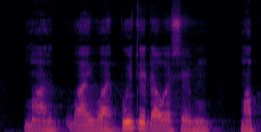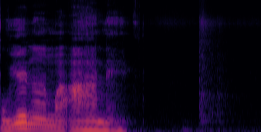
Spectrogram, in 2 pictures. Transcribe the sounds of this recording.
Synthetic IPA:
mawaiwaipuit̪̬edawese | mapujenamaʔane

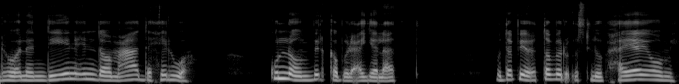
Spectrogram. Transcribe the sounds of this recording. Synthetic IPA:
lhuwaland̪ijiːnʕɪnd̪uhumʕaːd̪aħɪlwa | kulːahumbiɾkabulʕaɟalaːt̪̚ | wid̪abjʊʕt̪abɑɾʔʊsluːbħajaːjoːmi

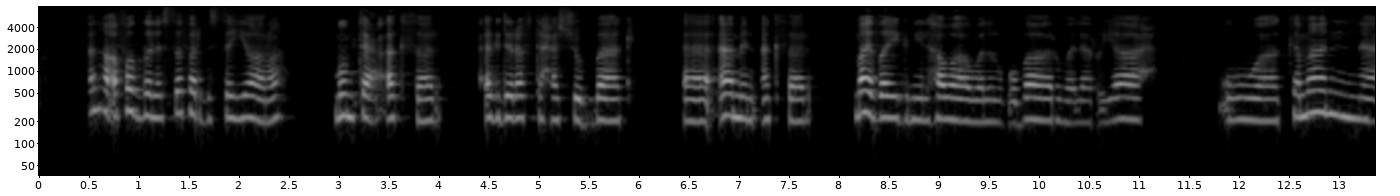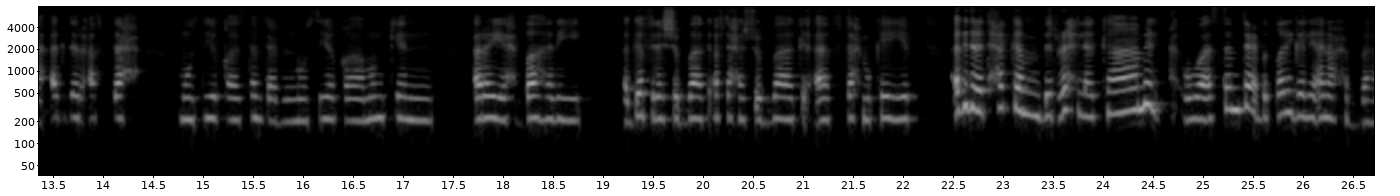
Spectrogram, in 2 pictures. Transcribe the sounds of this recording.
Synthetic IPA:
ʔanaʔɑfɑðˤːɨlɪsːafɑɾˤbɪsːajːɑːɾˤɑ | mʊmt̪ɪʕʔakθɑɾˤ | ʔaɡd̪ɑɾˤʔaft̪aħɪʃːʊbːaːk | ʔaːmɪnʔakθɑɾˤ | majðˤɑjːɪɡnilɦawawalːalɣʊbɑːɾˤwalːarːɪjaːħ | wkamaːnʔaɡd̪ɑɾˤʔaft̪aħ | muːsiːqɑʔast̪amt̪ɪʕbɪlmuːsiːqɑmʊmkɪn | ʔɑɾˤɑjːɪħðˤɑɦɾi | ʔaɡafːɪlaʃːʊbːaːkʔaft̪aħaʃːʊbːaːkʔaft̪aħmʊkajːɪf | ʔaɡd̪ɑɾˤʔat̪ħakːambɪrːɪħlakaːmɪlwɪʔast̪amt̪ɪʕbɨt̪ˤːɑɾiːɡalːiːʔanaʔaħabːha

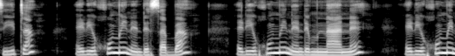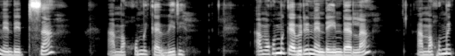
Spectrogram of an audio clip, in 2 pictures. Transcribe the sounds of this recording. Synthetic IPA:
sita | elixumine̞ːndesaβa | elixumine̞ːndemunane̞ː | lixumine̞ːndeti̥sa | a̰maxumikaβiɾi | a̰maxumikaβiɾine̞ːndeindala̰ː | maxumi

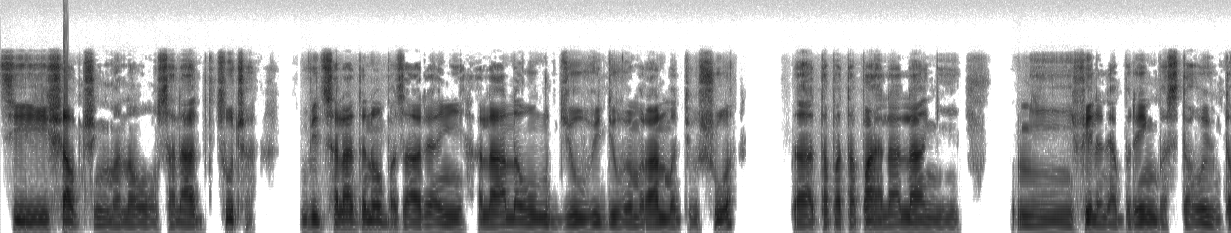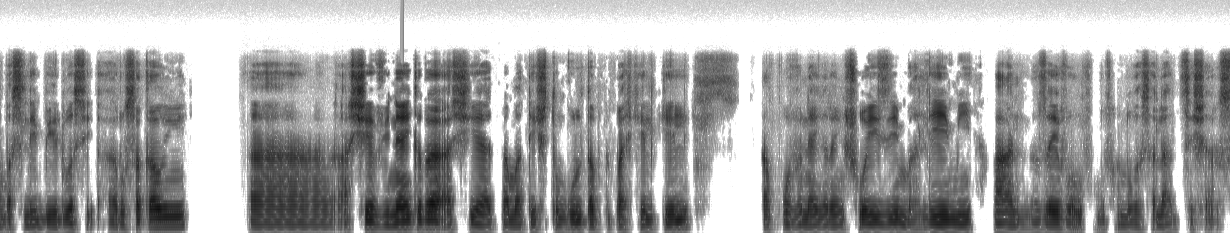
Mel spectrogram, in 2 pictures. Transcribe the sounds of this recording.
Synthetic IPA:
t͡siʃaɾʈ͡ʂiŋimanawsalad̪i̥t͡suʈ͡ʂə | mivid̪isalad̪anawbazaɾaɲihalanauŋid̪juvid̪iuvamiranumat̪iʃuə | d̪̥at̪apat̪apalalaŋi | ŋifelanabiɾeɲimbasi̥t̪awewmit̪amasilebeluasḭaɾusakawiɲi | a | a̰ʃiəvinɛɡɾəa̰ʃiət̪amat̪eʃi̥t̪uŋɡulut̪apḁt̪ḁpaʃi̥kelikeli | a̰puavinɛɡiɾeŋiʃuaizimalemianinazajavo̰ŋifumbəfanuvəsalad̪i̥seʃa̰ɾusḁ

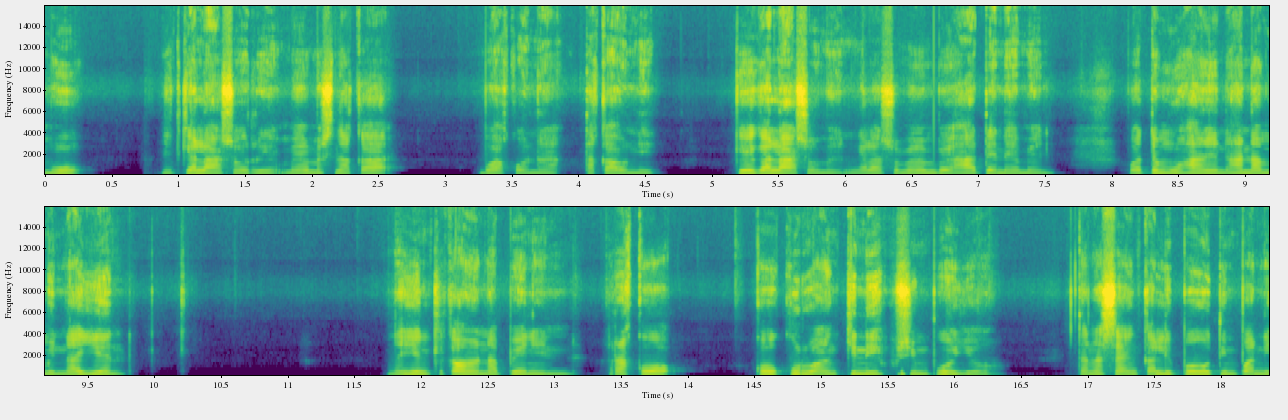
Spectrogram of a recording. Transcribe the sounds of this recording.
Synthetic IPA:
mu | nitɡalaso̞ɾiememesnaka | boako̞natakawnit̚ | ke̞ɡalaso̞me̞nɡalaso̞me̞nbe̞ɦate̞ne̞me̞n | poate̞muɦanhanaminːajen | aje̞nkekawnanape̞nin | ɾako̞ | ko̞kuɾuankinihpu̥simpuojo̞ | tanasajnkalipo̞wtimpani

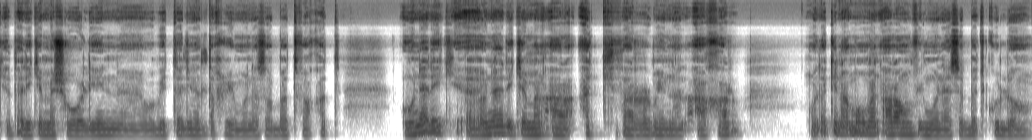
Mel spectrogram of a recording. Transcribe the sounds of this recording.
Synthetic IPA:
kʰæd̪æləkamæʃɣulinwəbət̪ːælinəlt̪ɑqifilmʊnæsæbæt̪fɑqɑt̪ˤ | hʊnæləkhʊnæləkæmənʔɑɾˤɑʔækθɑɾˤmənəlʔæxɑɾˤ | wə̰læ̰kənʕmumænʔɑ̰ɾˤɑhʊmfilmʊnæsæbæt̪kʊlːhʊm

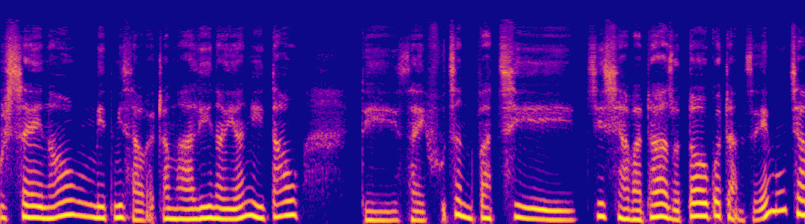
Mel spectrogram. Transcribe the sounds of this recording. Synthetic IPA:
uisajenawmet̪imisava̰ʈ͡ʂəmalinaiaɲit̪awd̪̥ez̥ajfut͡sanifat͡sit͡sisiavaʈ͡ʂaazot̪akuaʈ͡ʂaniz̥ajmunit͡sia

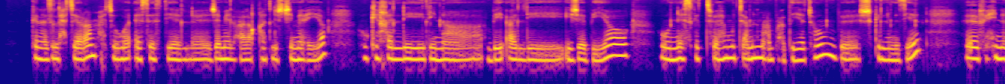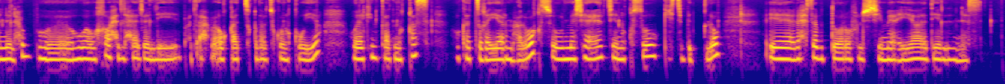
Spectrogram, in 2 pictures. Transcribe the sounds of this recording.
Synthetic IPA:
kænʕzələləħt̪əɾˤɑmħit̪ːhʊwːæʔæsæsd̪jælʒæmiʕəlʕɑlɑqɑt̪ələʒt̪əmaʕəjːawkæjxælːilinabiʔaliʔiʒæbəjːawənːæskæt̪ət̪fæhəmwt̪ːaʕmənmaʕbɑʕd̪ˤəjːæt̪hʊmbʃə̥kəlməzjæn | fiħinʔænːælħəbːhʊwːæwxwaħəd̪əlħaʒːalːḭbɑʕd̪ˤəlʔɑħblʔə̰wqɑt̪ːqd̪əɾˤt̪kunqɑwəjːawlækənkæt̪nɑqːɑsˤwkæt̪ɣæjːɑɾˤmaʕa̰lwɑqt̪wəlmæʃæʕəɾt̪inɑqːsˤuwkit̪bæd̪ːlu | ʕlæħsæbəd̪ˤːoɾˤufələʒt̪əmaʕəjːad̪jælənːæs

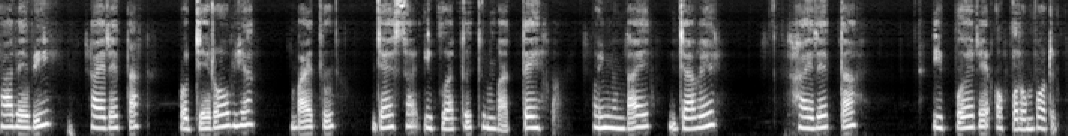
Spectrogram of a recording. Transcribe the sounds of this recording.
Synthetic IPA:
haɾeβi | haeɾe̞t̪a | od͡ʒeɾo̞βja | mbaet̪ɨ | d͡ʒaesa̰ʔipɨat̪ɨkɨmba̰t̪e | õjnũnd̪ae | d͡ʒaβe̞ | haeɾet̪a | ipueɾe̞ʔopoɾomboɾɨ

